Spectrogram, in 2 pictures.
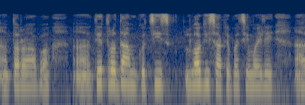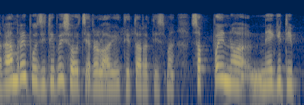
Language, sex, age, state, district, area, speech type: Nepali, female, 45-60, West Bengal, Kalimpong, rural, spontaneous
